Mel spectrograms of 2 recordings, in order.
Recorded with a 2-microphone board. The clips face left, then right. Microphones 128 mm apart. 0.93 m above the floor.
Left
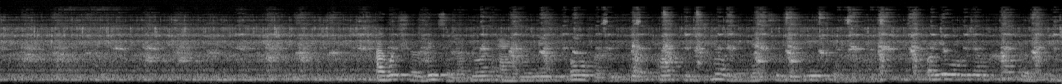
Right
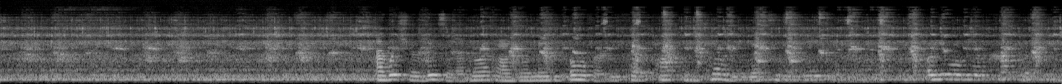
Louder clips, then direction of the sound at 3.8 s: Right 3 dB; 10° right (ahead or behind).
